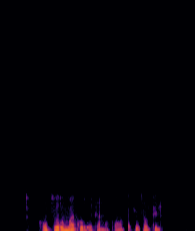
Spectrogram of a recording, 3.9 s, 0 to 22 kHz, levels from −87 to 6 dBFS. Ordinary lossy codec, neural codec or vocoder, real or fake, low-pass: AAC, 32 kbps; codec, 16 kHz, 1 kbps, FunCodec, trained on Chinese and English, 50 frames a second; fake; 3.6 kHz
